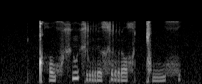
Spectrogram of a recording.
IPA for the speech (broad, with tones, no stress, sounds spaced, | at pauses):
ǃʰ ɔ˩˧ xʷ ʃ ũ˥˩ ʃ r ə˩˧ x r ɔ˩˧ x ǀ u˩˧ xʷ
